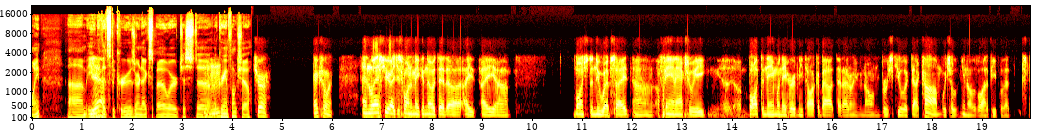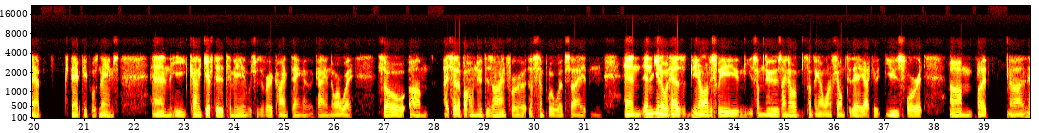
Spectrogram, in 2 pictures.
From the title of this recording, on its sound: calls into the ROCK LINE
